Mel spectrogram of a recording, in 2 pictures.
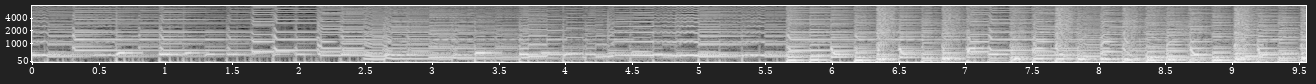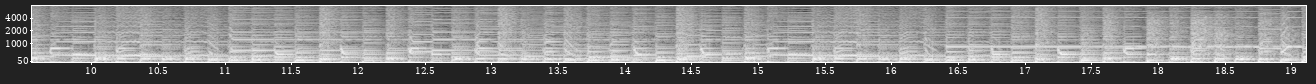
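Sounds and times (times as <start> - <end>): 
8-bit music: 0.0 - 19.0.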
